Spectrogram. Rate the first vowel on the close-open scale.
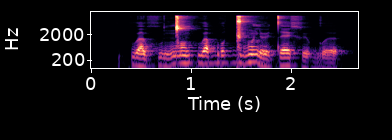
open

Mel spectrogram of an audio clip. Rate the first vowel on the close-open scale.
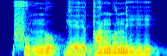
close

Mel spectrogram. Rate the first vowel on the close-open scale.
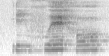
close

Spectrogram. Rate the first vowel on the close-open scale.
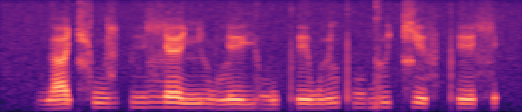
open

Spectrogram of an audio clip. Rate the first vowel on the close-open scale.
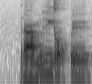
open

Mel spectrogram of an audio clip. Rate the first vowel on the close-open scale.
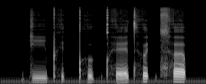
close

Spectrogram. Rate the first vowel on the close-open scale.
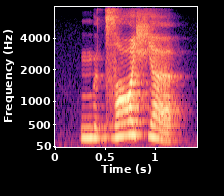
close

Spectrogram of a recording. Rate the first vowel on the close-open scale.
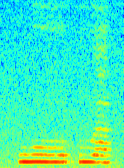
mid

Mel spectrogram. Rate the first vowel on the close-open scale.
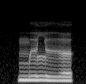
close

